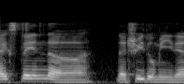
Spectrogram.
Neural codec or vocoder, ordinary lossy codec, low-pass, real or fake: none; none; 7.2 kHz; real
